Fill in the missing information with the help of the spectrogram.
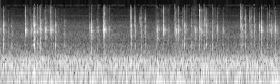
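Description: Two hands type with the fingertips on a purple-case mechanical keyboard with plastic keycaps. A quick, uneven run of bright, clacky key clicks plays over a steady low background rumble.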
